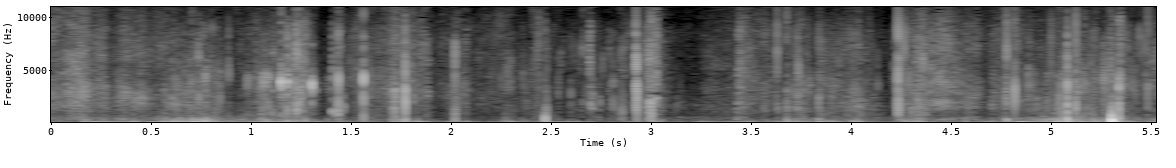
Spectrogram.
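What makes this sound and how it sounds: A teal-rimmed clear plastic cooling pad filled with gel beads is squeezed, scratched and bent with long nails and fingertips close against the mic. The sound is a dense run of crinkling and crunching plastic with sharp, quick clicks and scrapes over a soft low rumble. Each click dies away almost at once, and one loud crackle near the end stands out.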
